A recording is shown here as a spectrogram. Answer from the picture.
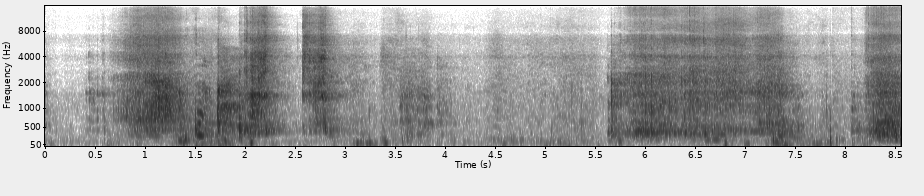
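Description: Steel plastering float scraping across gypsum plaster on a wall, smoothing it level: three short strokes in the first few seconds, a quiet pause, then one longer steady stroke from about halfway to near the end.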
